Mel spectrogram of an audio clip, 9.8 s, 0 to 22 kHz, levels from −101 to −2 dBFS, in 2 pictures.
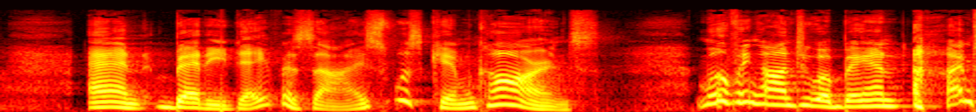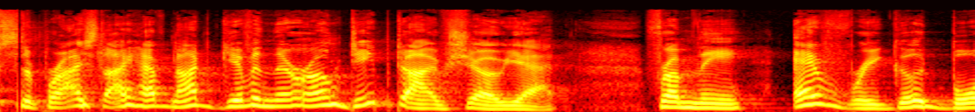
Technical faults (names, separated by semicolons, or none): block of digital silence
